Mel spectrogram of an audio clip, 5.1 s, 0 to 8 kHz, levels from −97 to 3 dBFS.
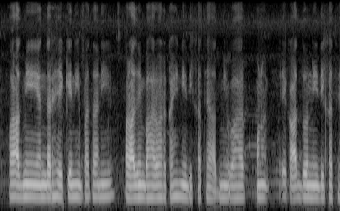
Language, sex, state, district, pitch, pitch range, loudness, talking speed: Chhattisgarhi, male, Chhattisgarh, Jashpur, 130 Hz, 125-135 Hz, -32 LUFS, 245 wpm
